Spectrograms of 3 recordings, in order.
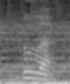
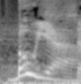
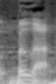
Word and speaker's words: Bula: Booyah! So, like no. Stuart Scott? – No, Bula. That's Mel. – B-U-L-A.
